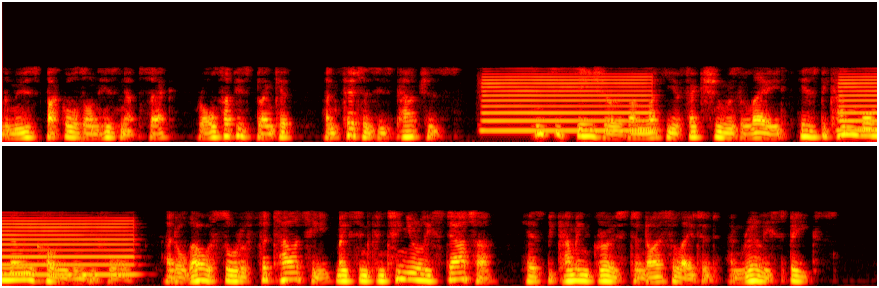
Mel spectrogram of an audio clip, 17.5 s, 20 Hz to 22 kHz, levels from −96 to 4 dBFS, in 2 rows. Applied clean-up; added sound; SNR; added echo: none; Wind instrument, woodwind instrument; 4 dB; reverberation time 0.1 s.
